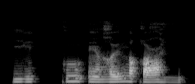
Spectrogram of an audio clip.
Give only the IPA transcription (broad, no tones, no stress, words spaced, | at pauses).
jikːu ʔẽʁɨ nɐqɵʕi̤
